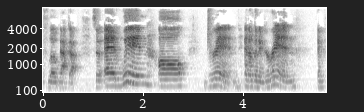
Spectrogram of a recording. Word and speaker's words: Aldrin: back up so edwin all drin and i'm gonna grin and point to my grin like this for all drin because it rhymes with grin okay so in edwin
